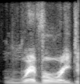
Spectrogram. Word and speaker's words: Reverie: The new album is called Reverie. Did I pronounce that right? – Absolutely.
